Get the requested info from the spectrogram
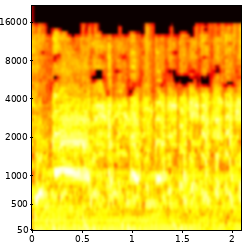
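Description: A man laughing uncontrollably in quick repeated bursts: the laugh from the 'Spanish laughing guy' meme clip, with background music underneath.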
